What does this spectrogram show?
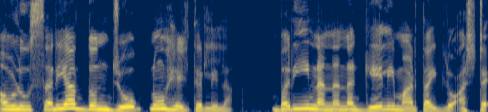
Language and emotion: Kannada, sad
